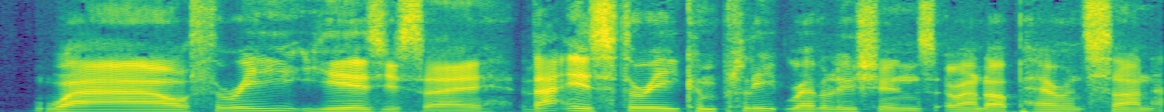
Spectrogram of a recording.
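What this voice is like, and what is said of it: British accent. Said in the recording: “this wonderful accent ... our token Brit”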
